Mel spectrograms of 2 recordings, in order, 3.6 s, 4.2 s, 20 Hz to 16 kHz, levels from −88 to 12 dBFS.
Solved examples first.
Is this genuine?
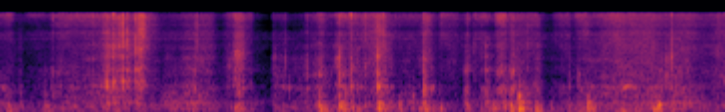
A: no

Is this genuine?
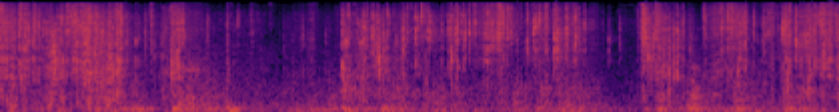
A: yes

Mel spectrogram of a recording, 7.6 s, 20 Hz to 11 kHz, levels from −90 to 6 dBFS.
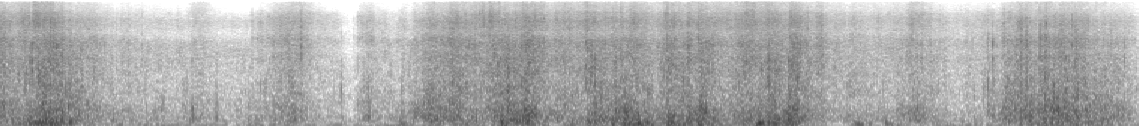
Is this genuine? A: yes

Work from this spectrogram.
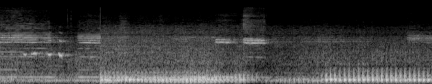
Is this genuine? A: yes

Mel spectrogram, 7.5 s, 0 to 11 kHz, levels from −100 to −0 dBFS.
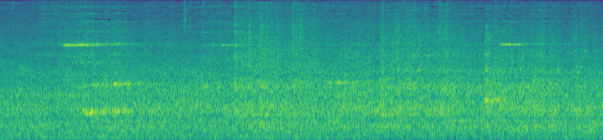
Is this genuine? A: yes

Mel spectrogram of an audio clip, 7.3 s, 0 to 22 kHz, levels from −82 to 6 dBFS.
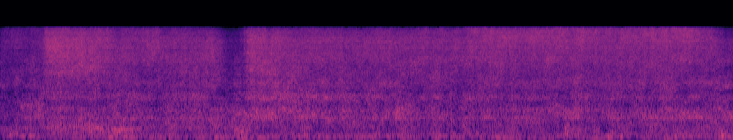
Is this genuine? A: no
